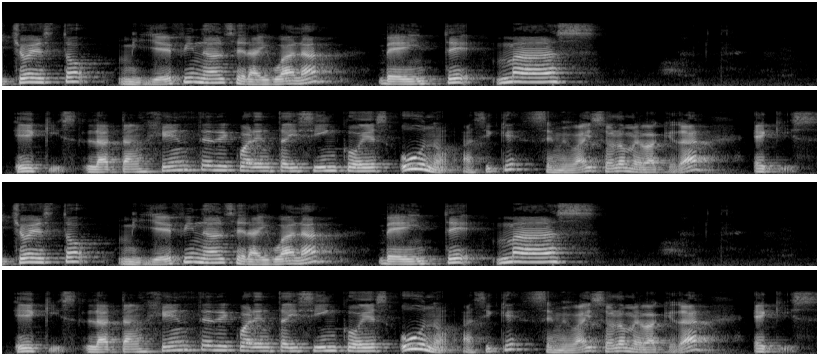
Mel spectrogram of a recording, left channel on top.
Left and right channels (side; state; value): both; identical; correlation 1.00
